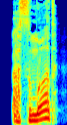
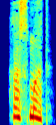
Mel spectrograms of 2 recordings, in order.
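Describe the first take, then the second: First: Exhaled disbelief. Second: High-pitched assistant, falling tune; assistant's answer. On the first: Hero echoes the assistant's answer, low questioning disbelief. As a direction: lower echo question, rising. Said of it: "выдохнул я". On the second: Assistant identifies the weapon for hero, high factual answer. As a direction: state the name as a plain fact. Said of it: "ответила Эрис". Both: A narrator's reading.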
